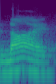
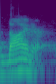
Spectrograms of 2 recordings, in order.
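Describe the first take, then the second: First: The word is said with one syllable. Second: The word is said with two syllables. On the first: "Instead of nine" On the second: "it's uh, niner"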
